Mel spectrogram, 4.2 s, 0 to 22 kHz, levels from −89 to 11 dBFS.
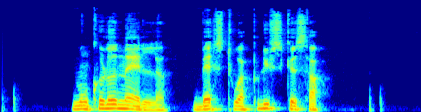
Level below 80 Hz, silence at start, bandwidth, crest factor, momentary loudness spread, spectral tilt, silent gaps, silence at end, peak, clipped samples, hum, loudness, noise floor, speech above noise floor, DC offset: -48 dBFS; 0.75 s; 15 kHz; 18 dB; 10 LU; -6 dB/octave; none; 1 s; -2 dBFS; under 0.1%; none; -19 LUFS; -79 dBFS; 62 dB; under 0.1%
